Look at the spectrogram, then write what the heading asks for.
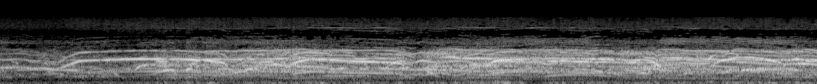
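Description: Many voices in an Osho meditation session, people crying out, wailing and shouting together in a dense, continuous wash of overlapping cries that stays loud throughout.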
